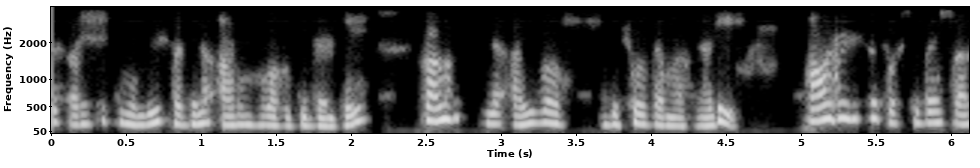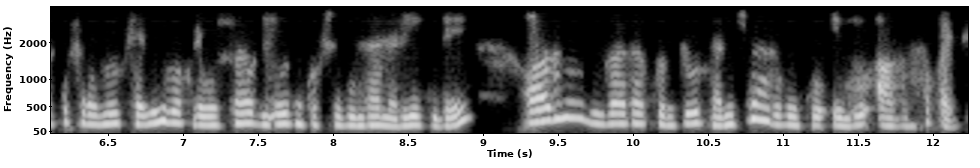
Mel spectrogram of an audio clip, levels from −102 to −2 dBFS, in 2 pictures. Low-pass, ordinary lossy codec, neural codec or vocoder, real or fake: 3.6 kHz; none; autoencoder, 48 kHz, 32 numbers a frame, DAC-VAE, trained on Japanese speech; fake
